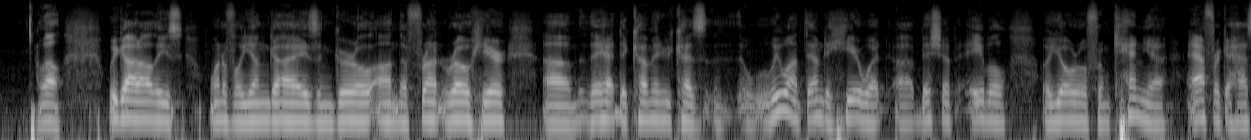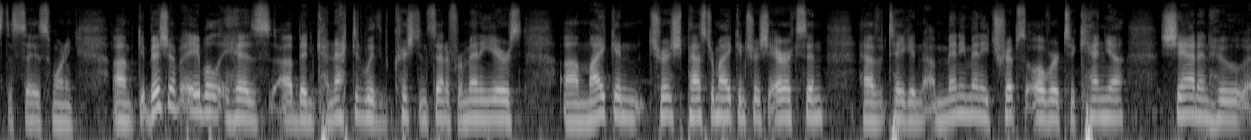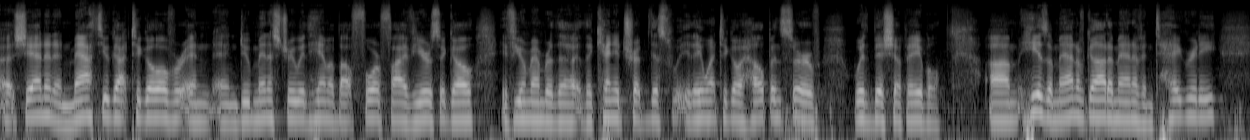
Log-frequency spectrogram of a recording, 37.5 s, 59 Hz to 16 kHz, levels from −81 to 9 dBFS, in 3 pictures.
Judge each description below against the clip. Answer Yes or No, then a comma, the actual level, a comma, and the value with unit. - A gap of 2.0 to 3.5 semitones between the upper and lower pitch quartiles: Yes, narrow, 2.4 semitones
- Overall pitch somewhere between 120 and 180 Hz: Yes, medium, 140 Hz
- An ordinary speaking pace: Yes, average, 195 wpm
